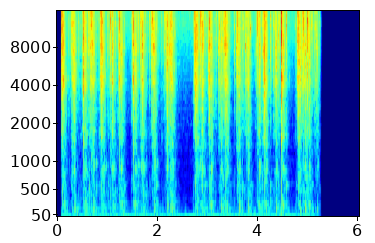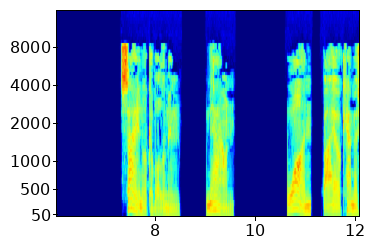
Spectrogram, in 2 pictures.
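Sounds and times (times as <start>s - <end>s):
typewriter keystrokes clacking: 0.1s - 5.3s.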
